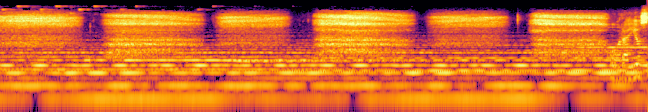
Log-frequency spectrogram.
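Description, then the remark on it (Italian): Quick, rhythmic breaths pushed out through the mouth in a breathing exercise, about one forceful huff per second, clear over a steady low droning music bed. “sto respirando rapido, tu respira come ti senti in questo momento qui.”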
